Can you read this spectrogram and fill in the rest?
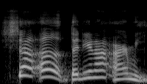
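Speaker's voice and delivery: ordinary talk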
